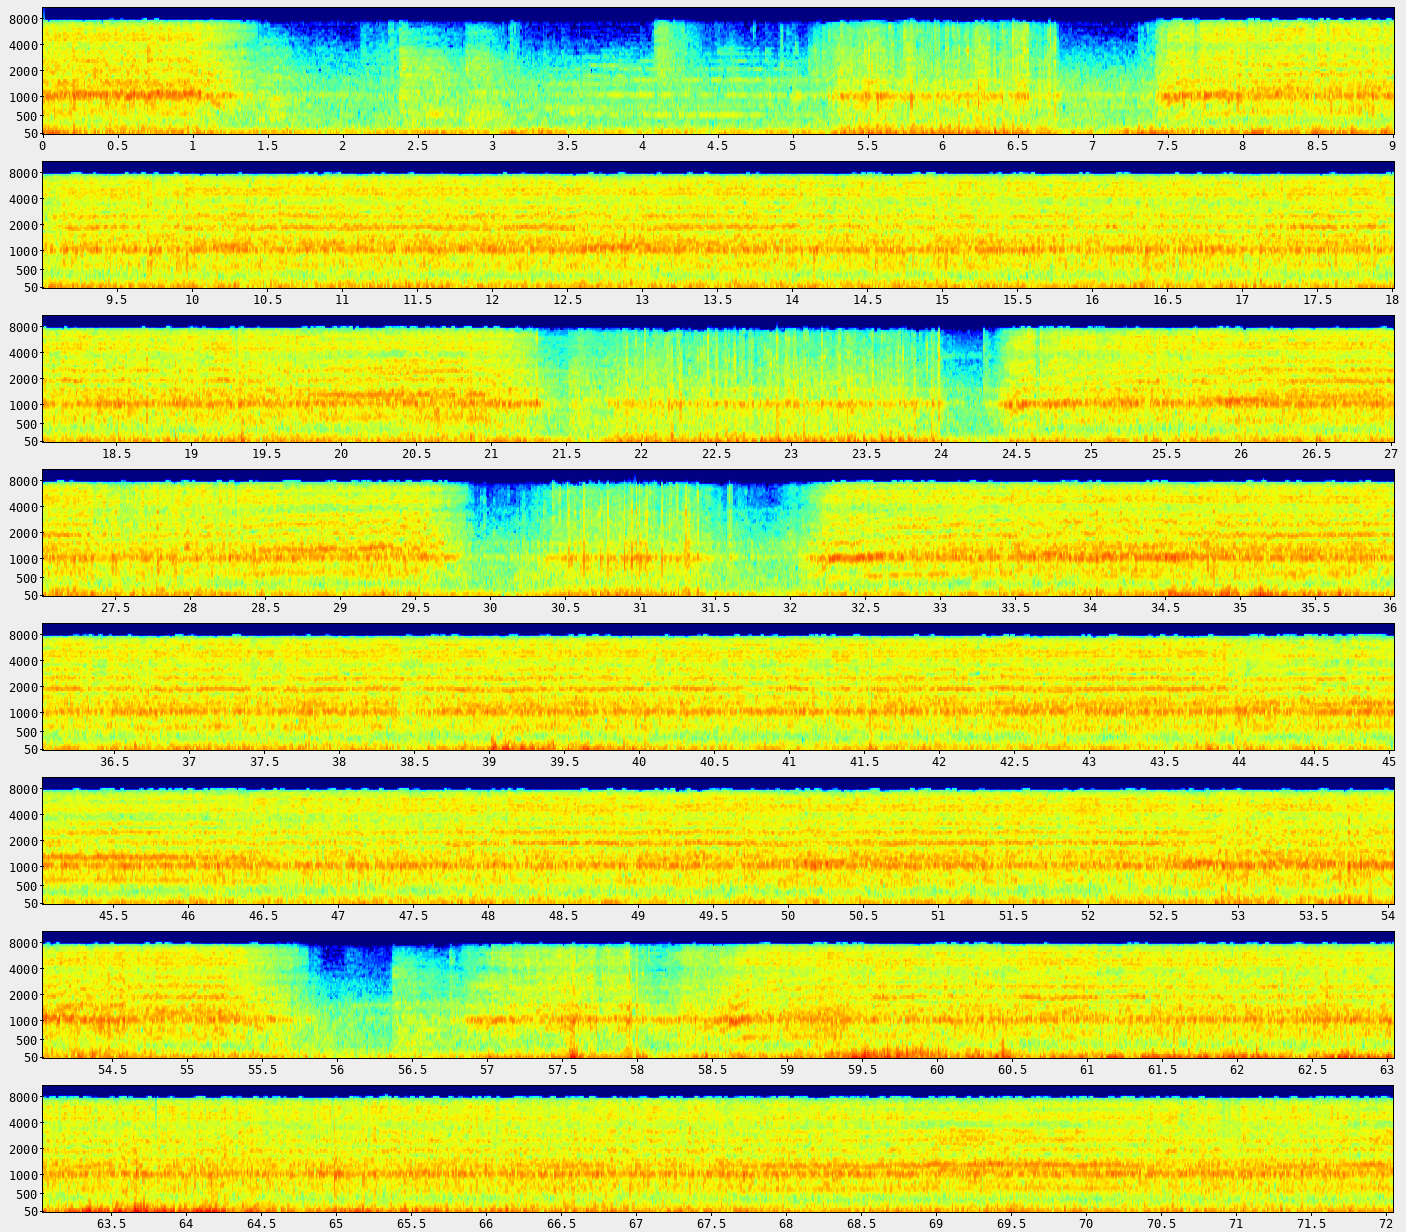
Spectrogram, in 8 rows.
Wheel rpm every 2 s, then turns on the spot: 80, 0, 20, 50, 160, 170, 160, 170, 170, 170, 90, 30, 120, 160, 120, 20, 130, 170, 160, 170, 170, 160, 170, 170, 170, 160, 160, 120, 50, 130, 170, 170, 170, 170, 160, 160.
4-6 22-24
